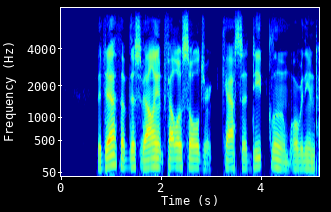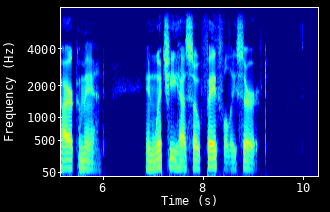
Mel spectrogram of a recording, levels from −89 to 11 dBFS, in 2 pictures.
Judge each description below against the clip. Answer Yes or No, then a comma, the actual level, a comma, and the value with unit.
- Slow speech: Yes, slow, 130 wpm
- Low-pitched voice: Yes, low, 100 Hz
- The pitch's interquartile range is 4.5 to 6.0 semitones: No, average, 3.1 semitones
